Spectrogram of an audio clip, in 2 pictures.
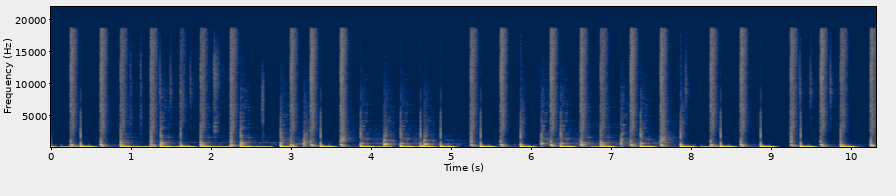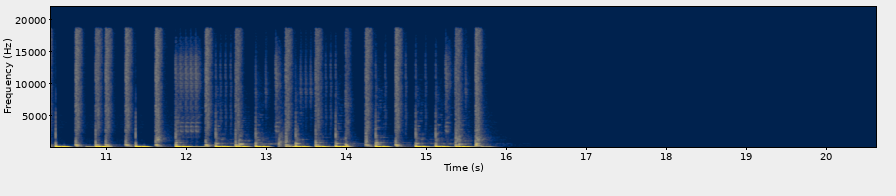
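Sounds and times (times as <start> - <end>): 
Groove Agent 5 drum groove: 0.0 - 16.0.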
